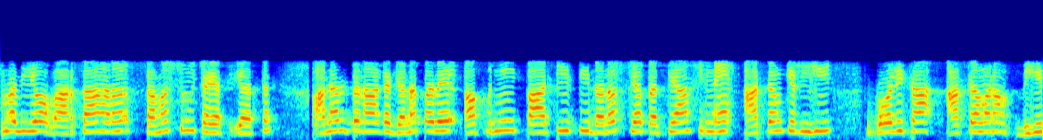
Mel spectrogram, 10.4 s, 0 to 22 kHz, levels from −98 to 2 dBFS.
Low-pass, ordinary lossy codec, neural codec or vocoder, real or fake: 3.6 kHz; none; codec, 44.1 kHz, 1.7 kbps, Pupu-Codec; fake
